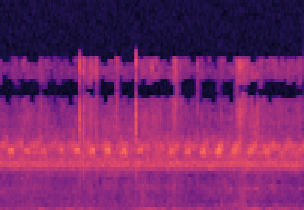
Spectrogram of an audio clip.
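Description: Burning straw crackles.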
